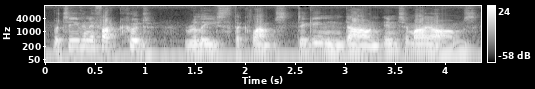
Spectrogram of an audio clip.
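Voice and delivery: usual speaking voice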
